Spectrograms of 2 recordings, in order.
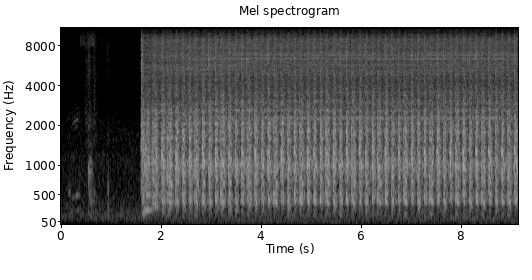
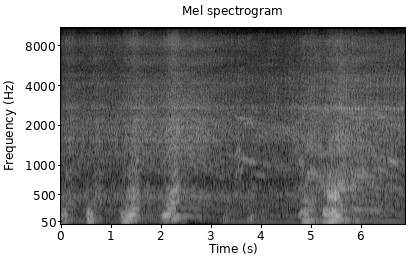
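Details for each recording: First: Alfa Romeo 145 Cloverleaf after sitting 8 years, fresh fuel added to a 3/4 tank: starter cranks steadily at about four beats a second but never catches; fuel pump found not pumping, pump being removed. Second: Alfa Romeo 145 Cloverleaf revived after 8 years sitting: engine runs quietly and a few short throttle blips rise and fall cleanly; runs and revs normally, just needs oil circulating.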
